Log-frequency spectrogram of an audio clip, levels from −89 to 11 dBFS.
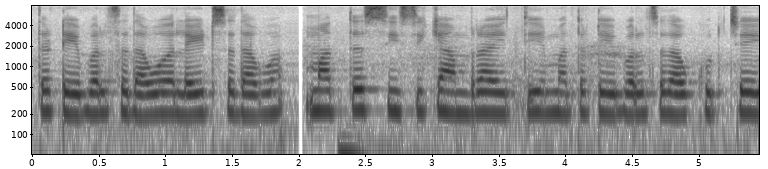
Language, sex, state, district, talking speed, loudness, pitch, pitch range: Kannada, female, Karnataka, Dharwad, 145 wpm, -16 LUFS, 210 Hz, 205-220 Hz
